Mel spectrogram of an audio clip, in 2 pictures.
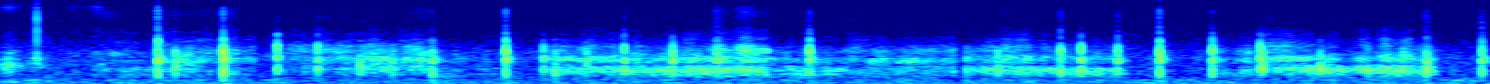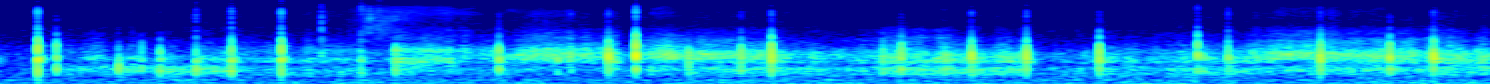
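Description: Long nails tap and scratch the glossy cardboard cover of a large, closed hardcover book. Many sharp, quiet clicks ring only briefly, layered over a soft, continuous scratching hiss that is strongest in the mid range. The taps come in an irregular scattering throughout, with little low-end weight.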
